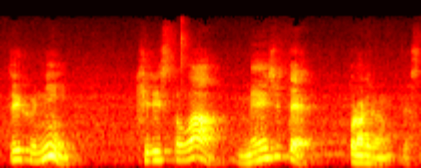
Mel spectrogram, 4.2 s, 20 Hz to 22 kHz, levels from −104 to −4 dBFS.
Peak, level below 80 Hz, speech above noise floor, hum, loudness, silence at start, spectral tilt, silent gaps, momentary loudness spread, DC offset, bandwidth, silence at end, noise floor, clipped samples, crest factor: -6 dBFS; -76 dBFS; 24 dB; none; -24 LUFS; 0.1 s; -5.5 dB/octave; none; 14 LU; under 0.1%; 13.5 kHz; 0 s; -48 dBFS; under 0.1%; 18 dB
